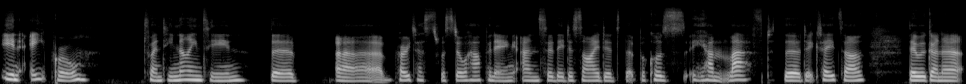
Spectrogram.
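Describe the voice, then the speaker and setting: A young woman, a guest, telling a long story in a casual interview, animated and full of "like" and "um". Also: on the low side, no room sound, studio quality. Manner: animated storyteller, many fillers like "like" and "um".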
